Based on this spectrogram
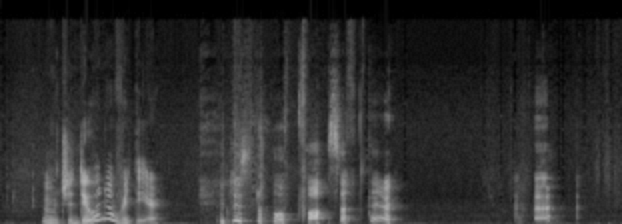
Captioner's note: laughs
